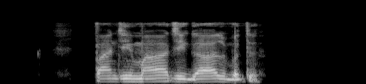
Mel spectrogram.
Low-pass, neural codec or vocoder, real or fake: 7.2 kHz; codec, 16 kHz in and 24 kHz out, 2.2 kbps, FireRedTTS-2 codec; fake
